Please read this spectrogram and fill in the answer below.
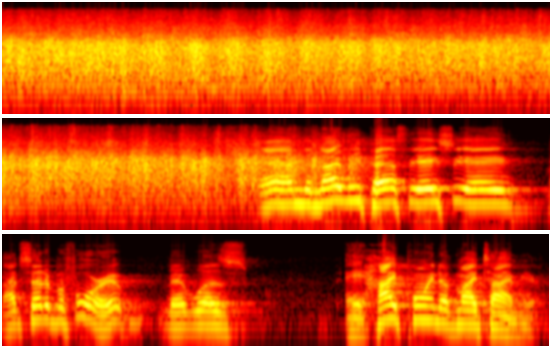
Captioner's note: applause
